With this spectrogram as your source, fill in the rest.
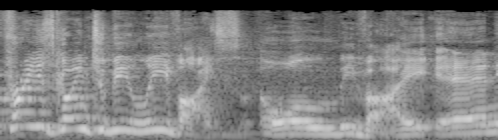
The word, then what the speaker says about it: Levi's: Levi's, or Levi, and it's pronounced Levis. And we are right and you are wrong. Why so? Because the man who made this brand was a German called Levi Strauss. So Levi Strauss, Levis, and that's what's working. So it's Levis and not Levi's.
